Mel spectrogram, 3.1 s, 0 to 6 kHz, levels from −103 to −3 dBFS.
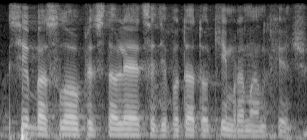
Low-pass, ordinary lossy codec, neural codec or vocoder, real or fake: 5.4 kHz; none; none; real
